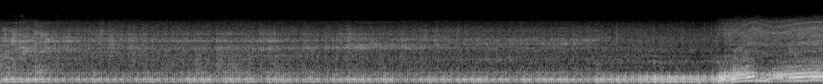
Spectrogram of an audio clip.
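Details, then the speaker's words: Honda CBR250RR MC22 under restoration, newly refitted carbs; fast, uneven, crackling exhaust beat that won't settle, then a sharp rev. Owner suspects old fuel and a slightly stuck ring; unconfirmed. "Curious what's that? Sounds just a bit off."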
